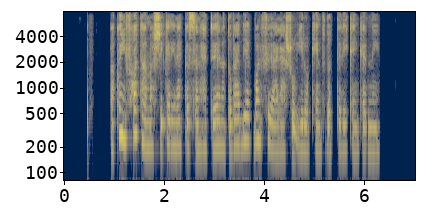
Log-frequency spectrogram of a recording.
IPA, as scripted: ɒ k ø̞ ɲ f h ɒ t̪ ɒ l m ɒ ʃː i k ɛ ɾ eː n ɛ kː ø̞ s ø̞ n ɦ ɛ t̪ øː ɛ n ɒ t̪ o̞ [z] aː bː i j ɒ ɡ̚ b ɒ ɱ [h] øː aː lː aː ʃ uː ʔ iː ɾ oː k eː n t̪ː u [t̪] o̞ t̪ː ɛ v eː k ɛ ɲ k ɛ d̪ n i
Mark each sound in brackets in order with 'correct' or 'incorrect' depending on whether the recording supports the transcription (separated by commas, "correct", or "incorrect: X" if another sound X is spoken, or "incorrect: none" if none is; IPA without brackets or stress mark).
incorrect: v, incorrect: f, incorrect: d̪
